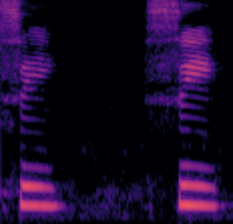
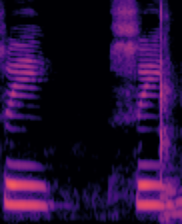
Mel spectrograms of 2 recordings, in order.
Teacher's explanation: اس میں سیٹی آئے گی سین کے اندر، اس کے اندر بھی سیٹی آئے گی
